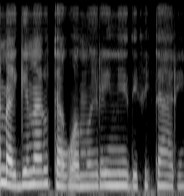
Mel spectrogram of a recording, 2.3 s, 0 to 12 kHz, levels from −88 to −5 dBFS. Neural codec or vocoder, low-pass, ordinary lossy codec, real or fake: codec, 32 kHz, 1.9 kbps, SNAC; 10.8 kHz; none; fake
